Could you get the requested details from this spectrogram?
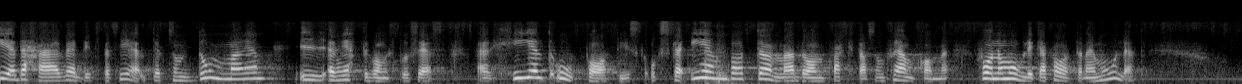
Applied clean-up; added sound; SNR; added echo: neural separator model SepFormer DNS4.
